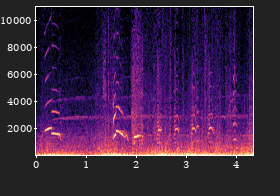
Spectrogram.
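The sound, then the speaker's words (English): A busy chorus of bird calls recorded by a sound engineer, mostly goose-like honks overlapping one another in quick, irregular bursts over a steady rumbling background, moderately loud throughout. “This is a story of the beginning of the war when a sound engineer is trying to record unique sounds of birds and eagle in particular.”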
